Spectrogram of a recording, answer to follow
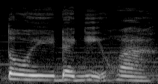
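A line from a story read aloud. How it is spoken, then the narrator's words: Choked sighing voice. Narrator (Vietnamese): Melnikov thở dài nghẹn ngào nói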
